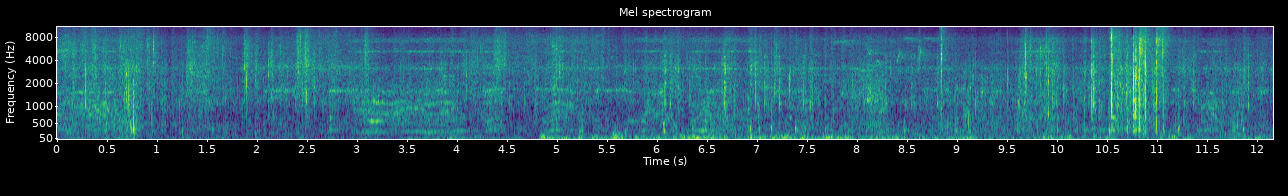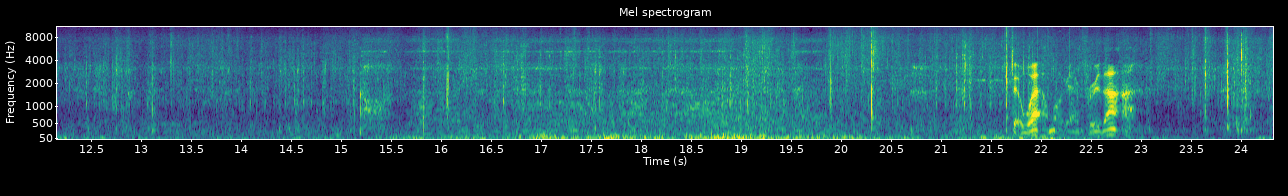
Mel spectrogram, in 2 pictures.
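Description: Wind buffeting the microphone over the rumble of an electric bike riding fast on a rough woodland trail, with scattered knocks from bumps and debris thrown up by the tyres. The rumble swells in the second half as the ride speeds up.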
